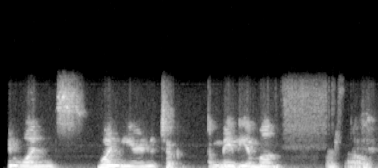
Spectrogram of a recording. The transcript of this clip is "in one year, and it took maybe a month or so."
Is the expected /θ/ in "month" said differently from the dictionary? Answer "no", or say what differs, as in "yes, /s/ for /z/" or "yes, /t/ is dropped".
no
